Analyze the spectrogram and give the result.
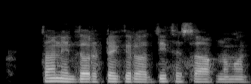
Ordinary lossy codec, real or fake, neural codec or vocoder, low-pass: AAC, 32 kbps; fake; codec, 16 kHz, 16 kbps, FunCodec, trained on Chinese and English, 50 frames a second; 7.2 kHz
